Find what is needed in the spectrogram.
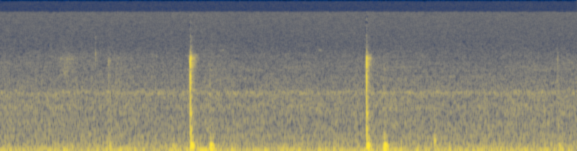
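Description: Two computer mouse clicks about a second and a quarter apart, each a quick double click of button press and release, over near silence.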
